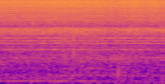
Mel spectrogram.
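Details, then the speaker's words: Model T buzz coil on a bench test with high tension to a test plug: only a faint, even hiss-buzz from the points, significantly quieter, no crisp snap. It makes a spark but it won't jump the test lead, so the coil is weak. "like you probably can you can hear the difference though it's significantly quieter"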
